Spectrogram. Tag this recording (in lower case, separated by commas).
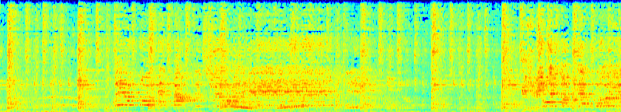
music, speech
